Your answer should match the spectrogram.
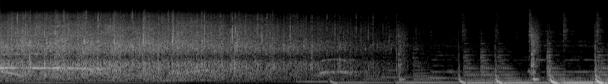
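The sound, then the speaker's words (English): An audience breaks into sustained applause for a panel of guests, a dense, steady wash of clapping that thins out after a few seconds as deep, punchy thumps take over. “Can we clap our hands for these guys?”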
